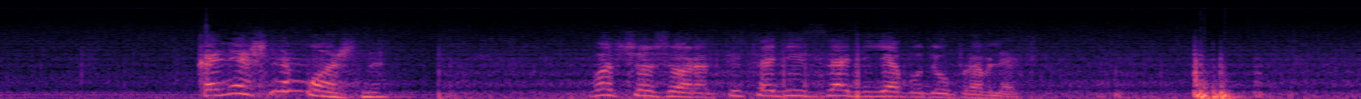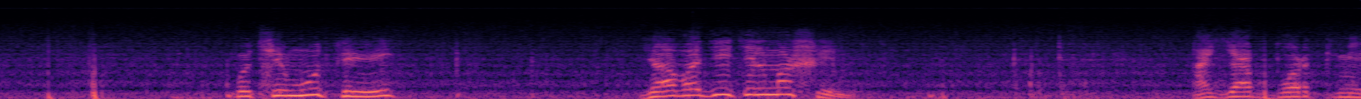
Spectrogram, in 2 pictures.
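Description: A young man talks with animation nearby.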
